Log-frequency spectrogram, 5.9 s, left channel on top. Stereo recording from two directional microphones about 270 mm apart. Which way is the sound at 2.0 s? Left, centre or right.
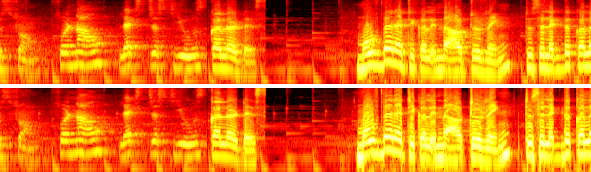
Right.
